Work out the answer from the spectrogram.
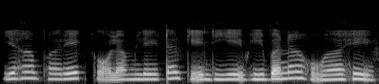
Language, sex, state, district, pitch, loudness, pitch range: Hindi, female, Madhya Pradesh, Bhopal, 245 Hz, -18 LUFS, 235-270 Hz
